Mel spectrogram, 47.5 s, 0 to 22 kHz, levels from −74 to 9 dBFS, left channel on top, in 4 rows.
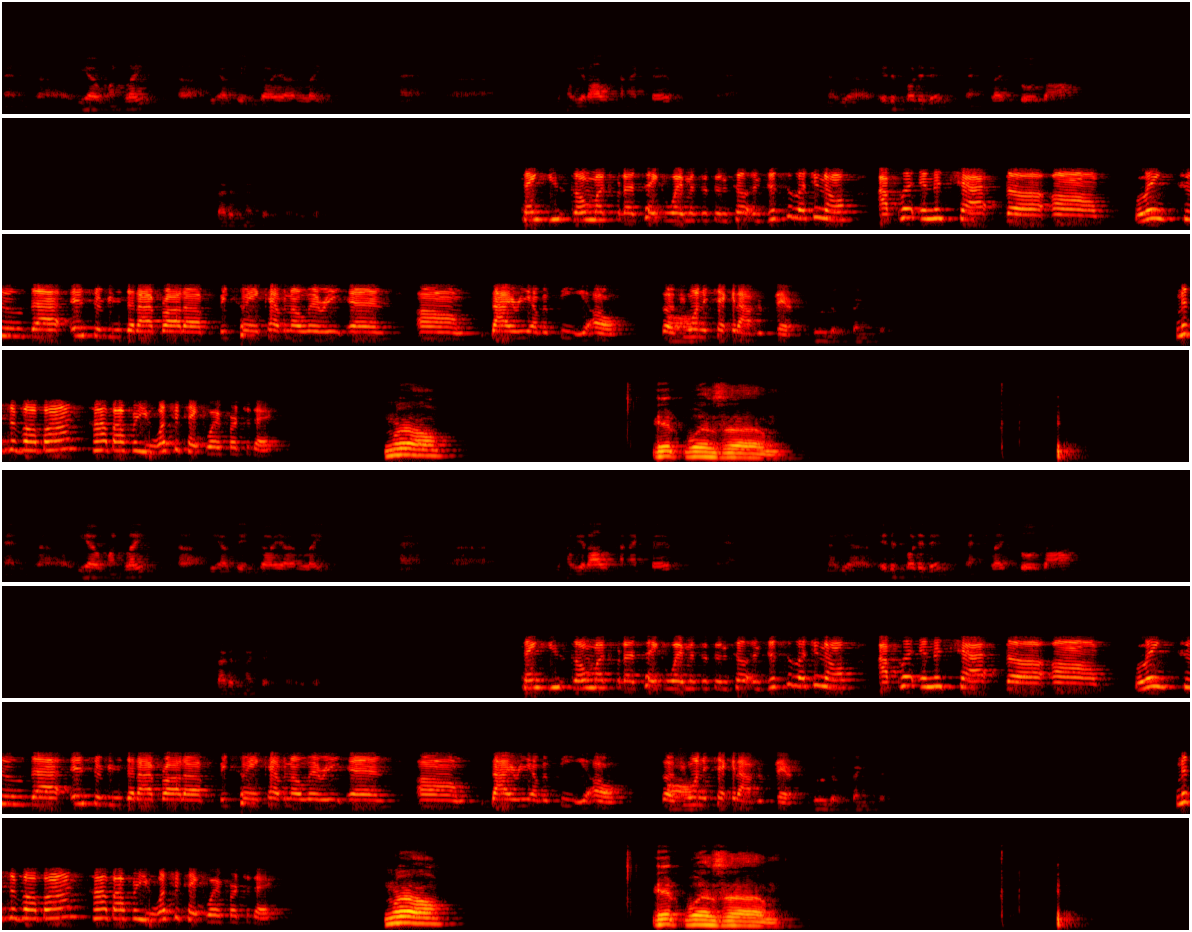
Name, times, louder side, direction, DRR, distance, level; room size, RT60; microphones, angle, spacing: voice 1, 0.0-1.4 1.8-3.2 4.0-4.2 4.5-4.8 5.6-6.7 7.2-7.3 8.2-10.7 14.0-14.4 30.4-30.7 31.9-32.4, right 3 dB, 40° right, 2.1 m, -46 dB
voice 2, 17.1-20.3 20.6-22.8 23.2-27.6 27.9-28.4 28.7-29.9 30.4-31.7 35.5-38.3, left 2 dB, 10° left, 0.8 m, -30 dB
voice 3, 39.5-40.1 42.1-43.4, right 2 dB, 25° right, 0.6 m, -24 dB
15.0 x 15.0 x 2.6 m
head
